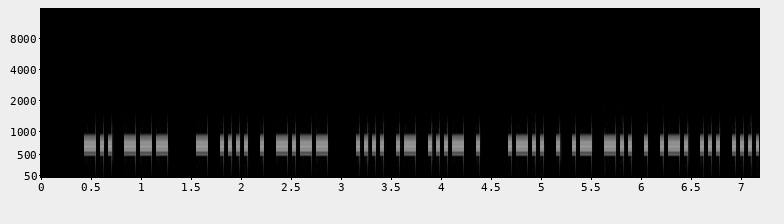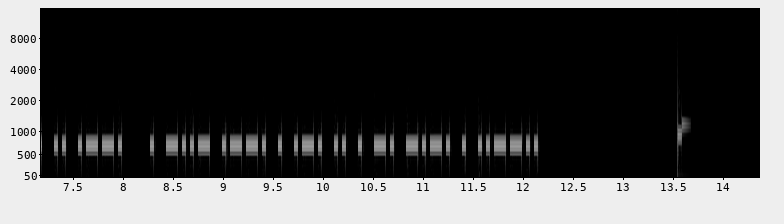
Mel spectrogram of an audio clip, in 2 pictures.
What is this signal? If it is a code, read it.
Morse code, heard as a keyed tone, about 30 wpm, 700 Hz. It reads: DO THEY HAVE LEADERSHIP EXPERIENCE?
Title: Sentences from Top 1600 Words 30wpm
